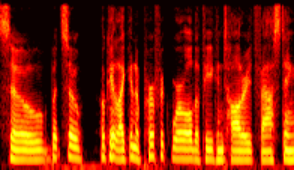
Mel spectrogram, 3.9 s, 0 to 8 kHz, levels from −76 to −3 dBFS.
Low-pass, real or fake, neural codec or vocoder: 7.2 kHz; fake; codec, 16 kHz in and 24 kHz out, 0.4 kbps, LongCat-Audio-Codec, two codebook decoder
